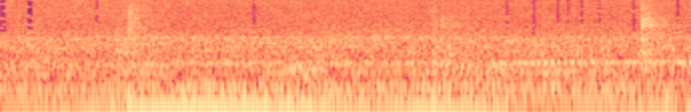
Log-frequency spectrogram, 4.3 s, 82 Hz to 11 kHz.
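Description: Hyster 194A forklift's six-cylinder gas engine running steadily, a low even hum with no revving.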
